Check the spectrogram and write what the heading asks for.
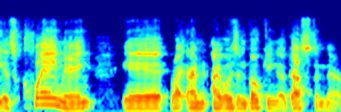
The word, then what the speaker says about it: Augustine: I'm trying to use the American pronunciation. You guys say Augustine. I was always taught Augustine, so I don't know what that's supposed to mean.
